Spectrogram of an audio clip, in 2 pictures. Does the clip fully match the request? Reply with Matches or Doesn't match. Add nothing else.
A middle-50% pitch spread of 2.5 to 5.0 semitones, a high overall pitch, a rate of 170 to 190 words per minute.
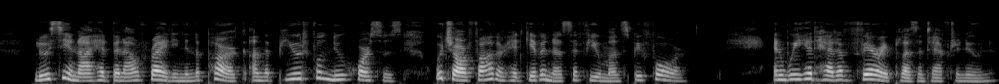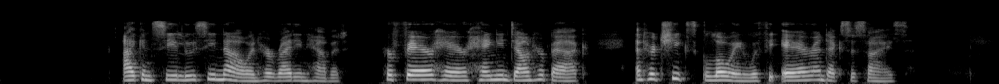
Matches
